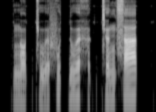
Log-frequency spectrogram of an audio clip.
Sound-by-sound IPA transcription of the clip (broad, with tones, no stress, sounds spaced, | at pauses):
n ɔ˨˩ t̚ c u˨˩˨ ə̯ f u˦˥ t̚ ɗ u˧˥ ə̯ h ə˨˩ k̚ c ə˧˥ ŋ s a˦˥ t̚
